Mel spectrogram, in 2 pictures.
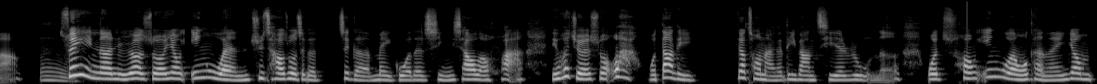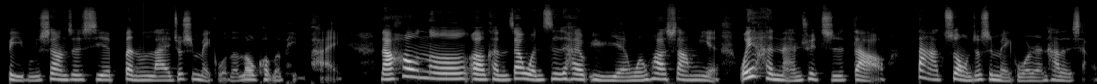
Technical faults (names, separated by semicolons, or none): bit error spike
